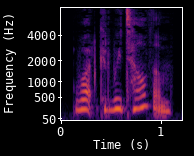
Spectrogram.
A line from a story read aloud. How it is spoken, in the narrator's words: Laura quavered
